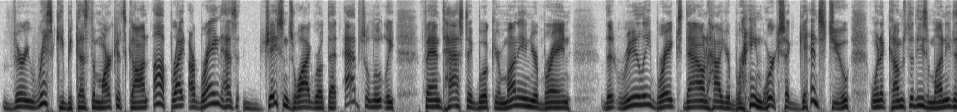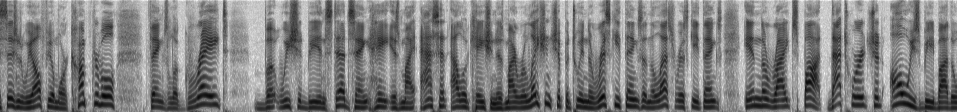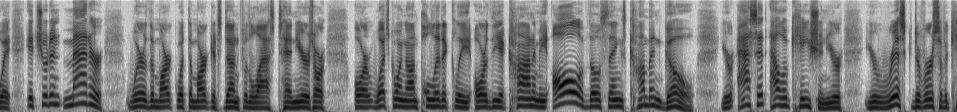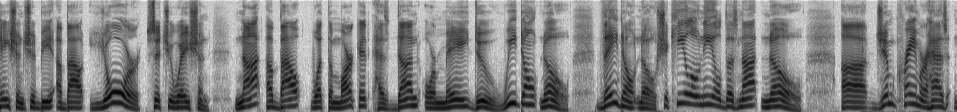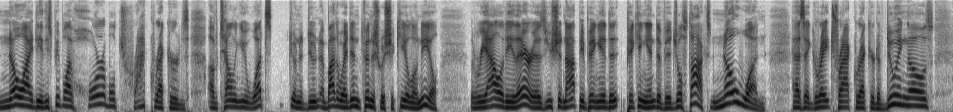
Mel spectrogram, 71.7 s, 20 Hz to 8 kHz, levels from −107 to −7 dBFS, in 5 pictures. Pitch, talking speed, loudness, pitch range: 165 Hz, 165 wpm, -18 LUFS, 150-190 Hz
